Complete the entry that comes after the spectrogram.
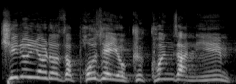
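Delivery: loud, high, desperate pleading; urgent loud prayer. Shown as a demonstration. Pastor shows praying for a suffering deaconess, loud and urgent. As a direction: cry out to God in a hurry. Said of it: "문제 있을 때는요".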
